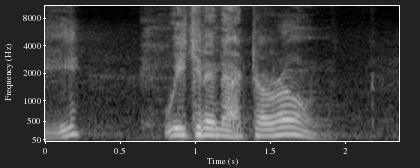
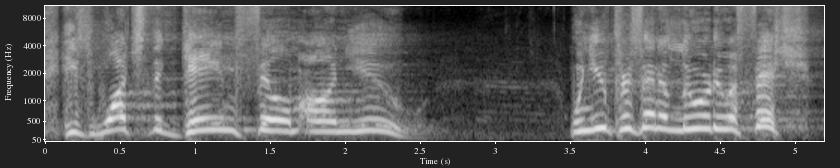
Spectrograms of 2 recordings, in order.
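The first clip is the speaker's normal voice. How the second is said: loud, driving sermon delivery, rising higher; fired-up preaching; 7 semitones higher, 10 dB louder than usual. Acted. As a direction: preach it out to the whole room. Preaching at full force.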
